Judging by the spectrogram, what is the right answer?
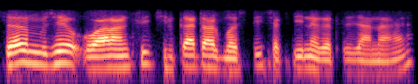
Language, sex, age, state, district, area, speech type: Hindi, male, 18-30, Uttar Pradesh, Sonbhadra, rural, conversation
